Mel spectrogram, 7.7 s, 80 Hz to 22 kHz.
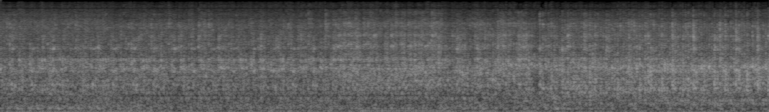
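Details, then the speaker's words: Ford F350 diesel idling cold: steady low clatter with a loose, uneven beat underneath, smelling of raw diesel; oil pressure had been low but came back up. Rough idle, owner suspects a bad injector, not confirmed. "raw diesel. Yeah, I think that's an injector."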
